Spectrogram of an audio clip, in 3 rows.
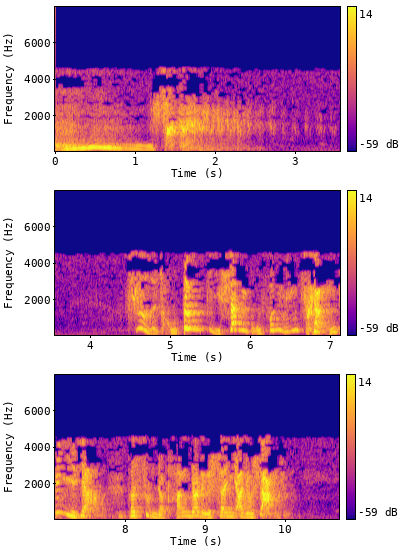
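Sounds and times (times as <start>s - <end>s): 
voice imitating a tiger's roar: 0.0s - 3.1s
speech: 4.6s - 10.2s.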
